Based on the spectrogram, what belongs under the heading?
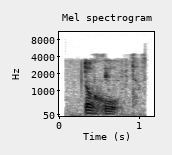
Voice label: "rot", alsace; vin; conseil

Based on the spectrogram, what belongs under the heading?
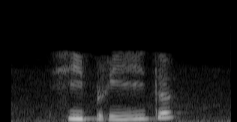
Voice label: "hybride", Bas Rhin

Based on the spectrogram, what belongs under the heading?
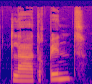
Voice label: "ladderbind", alsace

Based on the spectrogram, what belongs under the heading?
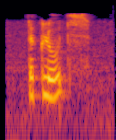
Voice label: "klotz", Bas Rhin; vin; chapeau

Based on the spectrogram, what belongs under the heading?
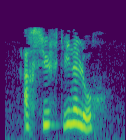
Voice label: "loch", Bas Rhin; vin

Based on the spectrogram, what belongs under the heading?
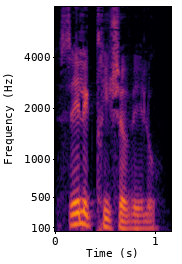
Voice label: "elektrische", alsace

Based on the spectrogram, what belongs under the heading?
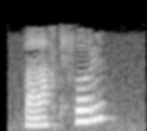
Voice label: "wartvoll", alsace

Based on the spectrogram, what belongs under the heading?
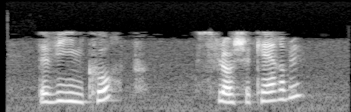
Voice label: "winkorb", Bas Rhin; vin; panier à vin

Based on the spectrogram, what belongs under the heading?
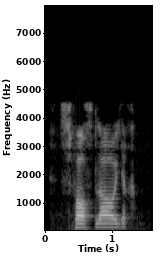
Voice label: "fasslajer", alsace; vin; socle

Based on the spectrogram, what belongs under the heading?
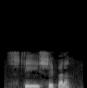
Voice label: "stehscheppele", Alsace

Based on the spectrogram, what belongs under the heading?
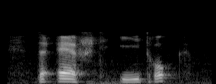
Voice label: "erscht indruck", alsace; vin; première impression

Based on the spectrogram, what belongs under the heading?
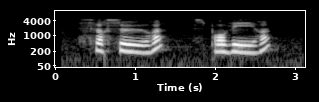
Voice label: "versueche", Bas Rhin; vin; dégustation

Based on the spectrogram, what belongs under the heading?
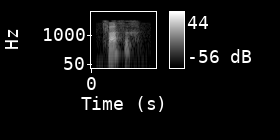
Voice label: "fasser", alsace

